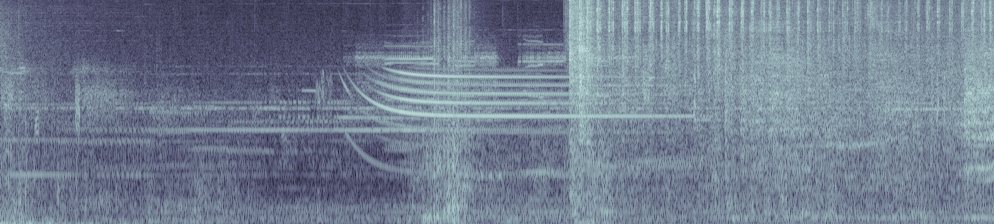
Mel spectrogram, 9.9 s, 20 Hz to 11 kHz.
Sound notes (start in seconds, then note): 1.6 thunder and radio static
